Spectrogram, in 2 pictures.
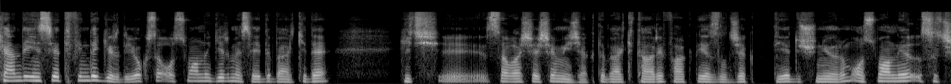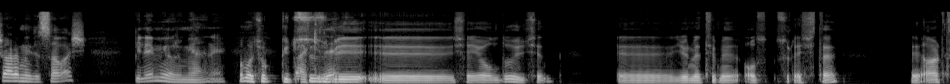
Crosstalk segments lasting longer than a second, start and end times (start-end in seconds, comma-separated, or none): none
